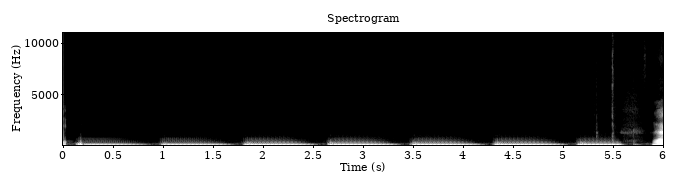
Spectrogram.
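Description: A short, low-pitched musical sample looping seven times, about once every 0.85 s. Each repeat starts abruptly and fades out under a drawn-in volume envelope.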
